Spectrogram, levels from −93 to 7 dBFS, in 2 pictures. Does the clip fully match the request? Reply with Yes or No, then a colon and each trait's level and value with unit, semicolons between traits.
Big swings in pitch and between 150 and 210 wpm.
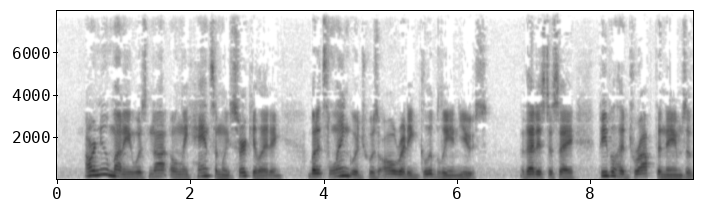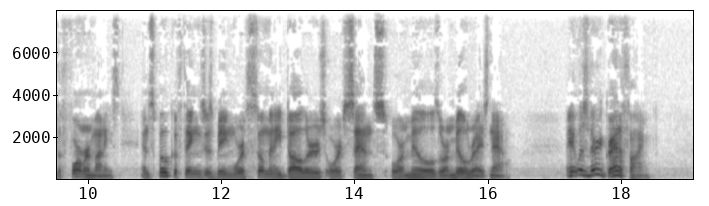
Yes: wide, 5.8 semitones; average, 155 wpm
